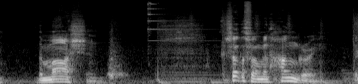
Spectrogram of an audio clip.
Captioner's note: slide swipe, bell ding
